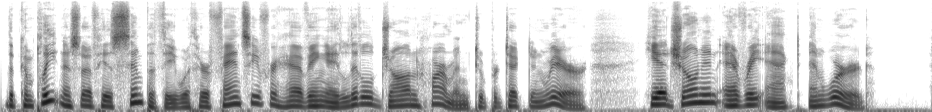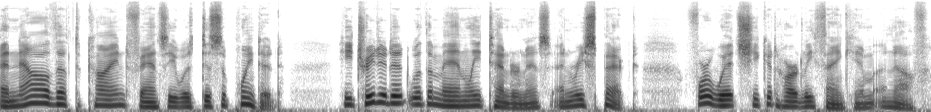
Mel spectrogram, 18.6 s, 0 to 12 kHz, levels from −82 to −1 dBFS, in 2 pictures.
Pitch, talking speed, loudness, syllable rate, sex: 125 Hz, 165 wpm, -20 LUFS, 4.6 syllables/s, male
